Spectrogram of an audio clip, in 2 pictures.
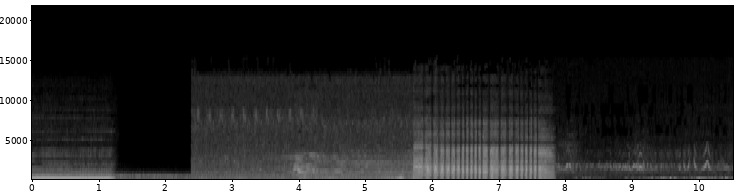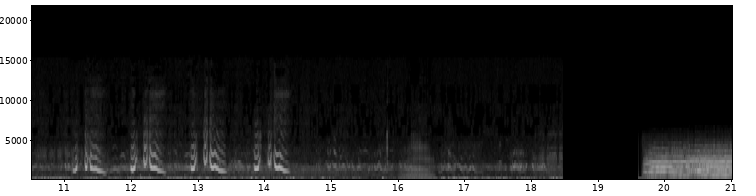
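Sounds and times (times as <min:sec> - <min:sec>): low outdoor rumble: 0:00.0 - 0:07.1
buzzy honking animal call: 0:03.5 - 0:07.9, 0:19.7 - 0:21.0.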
